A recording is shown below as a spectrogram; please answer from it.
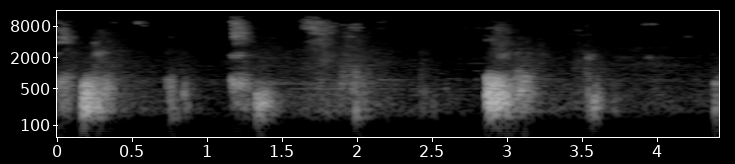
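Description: A woman crying in short, breathy sobs, about six in four seconds, the loudest just after the start and about three seconds in.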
